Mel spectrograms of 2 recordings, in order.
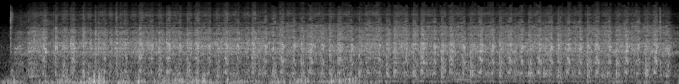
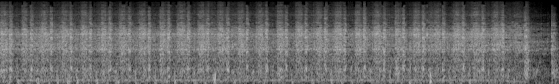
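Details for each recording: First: Honda Varadero 125 at its first start attempt, no fuel added yet; starter turns the engine with evenly spaced, equally strong pulses, about three per second; normal, healthy cylinder compression. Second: Honda Varadero 125 first start attempt: steady starter cranking at about two and a half turns per second, never fires; plug shows no spark, cause unknown, possibly wiring, stator, regulator, plug lead or plug.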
